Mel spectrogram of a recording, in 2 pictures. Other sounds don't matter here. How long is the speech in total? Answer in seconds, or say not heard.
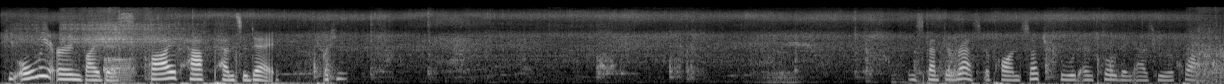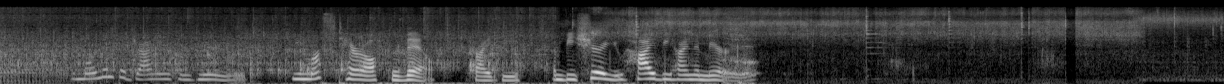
13 s.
